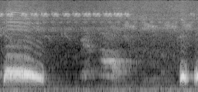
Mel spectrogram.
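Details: Female spotted dove calling for a male: the tail of one long falling coo, a pause with faint soft sounds, then the two short opening coos of the next phrase.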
